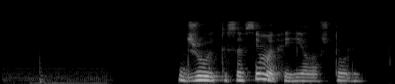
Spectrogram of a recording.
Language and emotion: Russian, neutral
